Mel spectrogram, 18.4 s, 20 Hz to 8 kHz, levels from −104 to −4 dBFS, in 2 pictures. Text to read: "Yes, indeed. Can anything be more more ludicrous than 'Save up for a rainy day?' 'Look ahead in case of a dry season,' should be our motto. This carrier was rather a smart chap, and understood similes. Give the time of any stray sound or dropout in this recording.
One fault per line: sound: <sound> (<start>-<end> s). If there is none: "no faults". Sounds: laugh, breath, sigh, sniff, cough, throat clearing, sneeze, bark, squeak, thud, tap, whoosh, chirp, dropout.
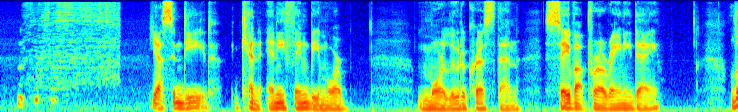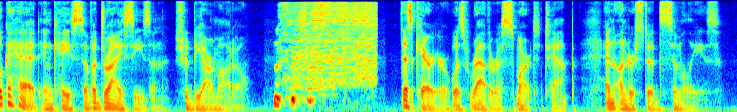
sound: laugh (0.2-1.5 s)
sound: laugh (12.6-13.9 s)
